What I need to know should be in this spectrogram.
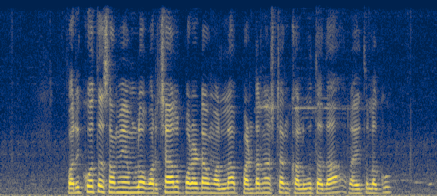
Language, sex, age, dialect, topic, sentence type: Telugu, female, 31-35, Telangana, agriculture, question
